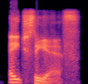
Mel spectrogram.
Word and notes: HCF: British English

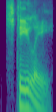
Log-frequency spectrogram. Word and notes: steely: American English

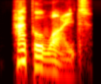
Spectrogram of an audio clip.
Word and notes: Hepplewhite: British English

